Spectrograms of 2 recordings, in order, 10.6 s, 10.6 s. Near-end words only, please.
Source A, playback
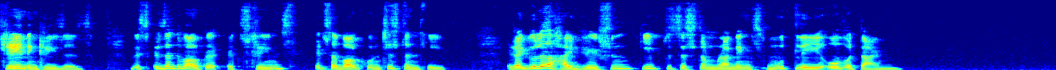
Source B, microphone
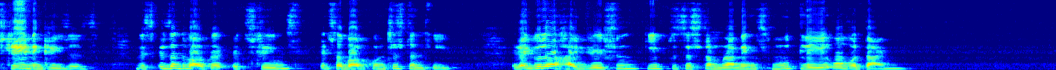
none

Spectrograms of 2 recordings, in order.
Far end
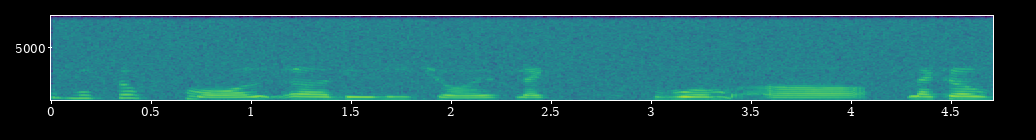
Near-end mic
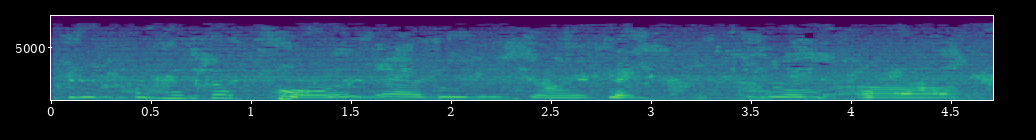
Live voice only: none

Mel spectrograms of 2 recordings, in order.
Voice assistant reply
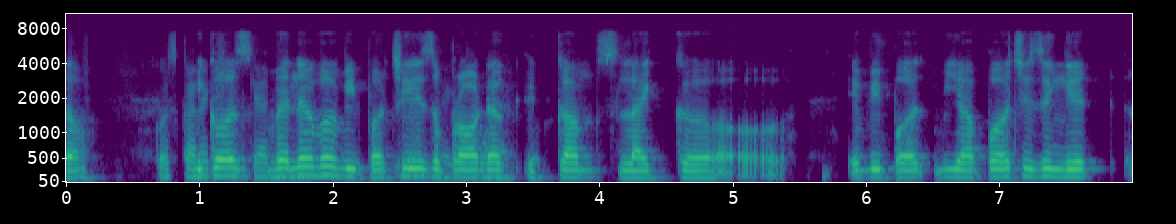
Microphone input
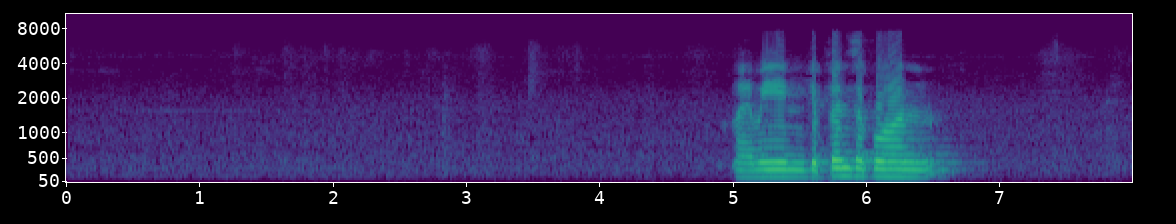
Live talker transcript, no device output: I mean depends upon

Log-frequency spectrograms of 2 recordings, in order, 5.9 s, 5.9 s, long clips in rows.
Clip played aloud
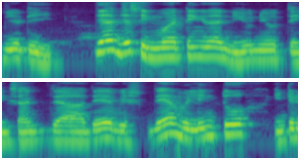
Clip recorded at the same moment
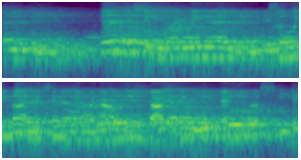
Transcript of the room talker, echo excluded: so you know it's same thing when i was in darjeeling for 10 years

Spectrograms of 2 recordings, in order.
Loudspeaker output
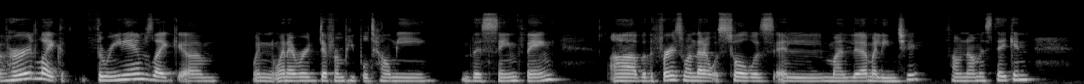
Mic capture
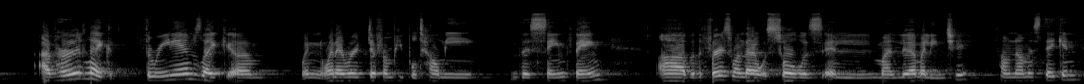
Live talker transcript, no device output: none

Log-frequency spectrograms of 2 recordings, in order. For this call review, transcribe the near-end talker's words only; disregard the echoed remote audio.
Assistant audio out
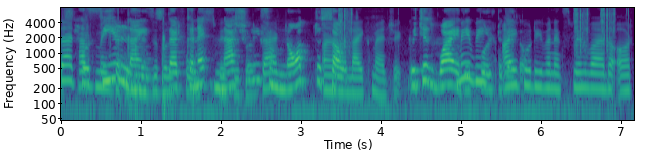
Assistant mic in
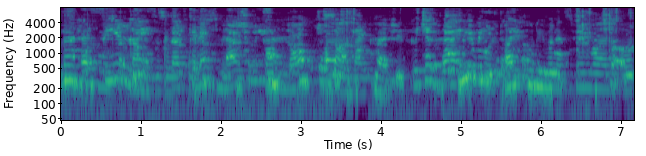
none

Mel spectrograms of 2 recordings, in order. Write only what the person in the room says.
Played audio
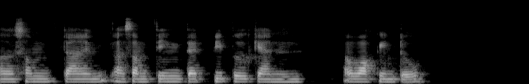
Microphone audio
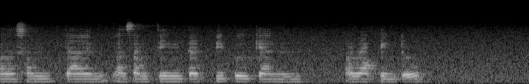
none

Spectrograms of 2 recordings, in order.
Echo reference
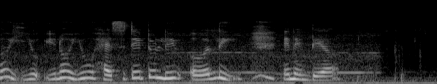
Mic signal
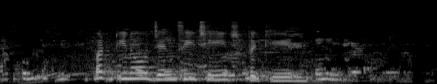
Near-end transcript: but you know, Gen Z changed the game.

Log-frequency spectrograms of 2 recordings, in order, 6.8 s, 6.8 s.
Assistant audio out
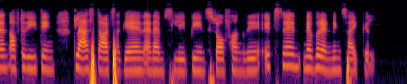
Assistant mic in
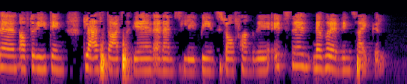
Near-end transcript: none

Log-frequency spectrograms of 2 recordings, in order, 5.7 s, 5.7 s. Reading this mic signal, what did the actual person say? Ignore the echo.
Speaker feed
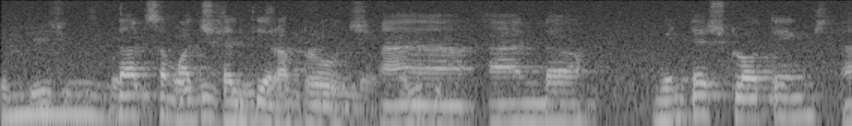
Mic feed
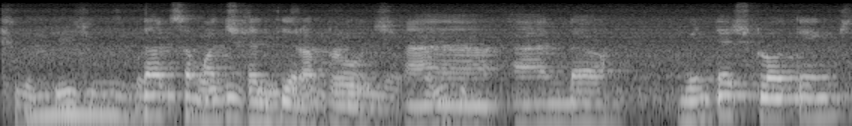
none

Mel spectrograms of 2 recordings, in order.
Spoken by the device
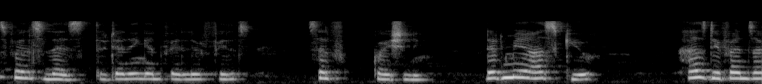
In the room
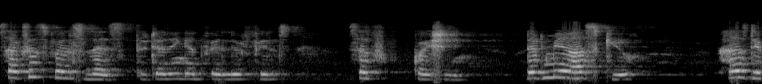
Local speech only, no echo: none

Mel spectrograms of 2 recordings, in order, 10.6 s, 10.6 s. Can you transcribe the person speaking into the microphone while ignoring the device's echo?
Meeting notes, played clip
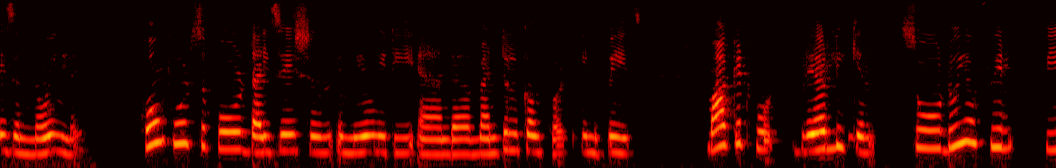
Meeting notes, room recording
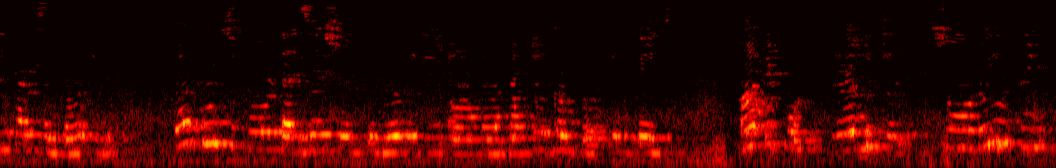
none

